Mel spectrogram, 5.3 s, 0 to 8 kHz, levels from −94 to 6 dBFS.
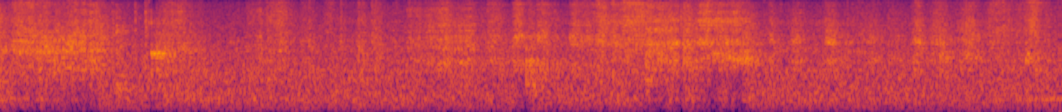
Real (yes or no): yes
